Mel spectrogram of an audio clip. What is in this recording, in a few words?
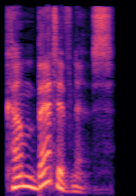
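"combativeness", British English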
